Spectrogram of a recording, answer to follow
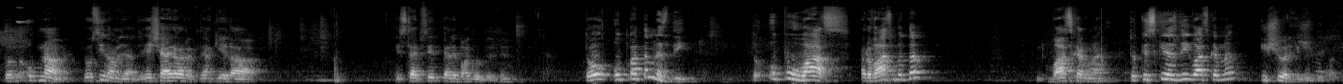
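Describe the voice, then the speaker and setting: A man's voice: on the high side, sing-song, moderate pace, long pauses. A middle-aged man teaching a class informally, explaining terms and asking the students questions. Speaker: spiritual teacher. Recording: echoey room.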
